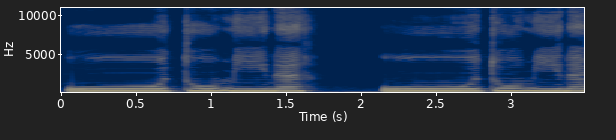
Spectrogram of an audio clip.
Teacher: Jadi utumina utumina dipanjangkan dua harakat.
